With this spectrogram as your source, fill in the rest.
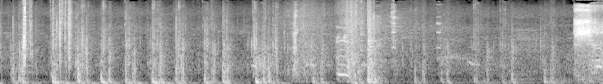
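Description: Footsteps run on concrete.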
